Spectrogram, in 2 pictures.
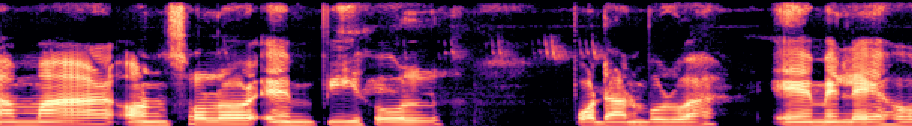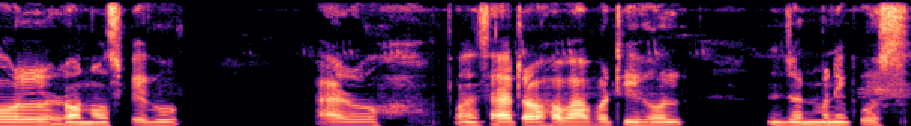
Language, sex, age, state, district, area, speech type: Assamese, female, 60+, Assam, Dhemaji, rural, spontaneous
